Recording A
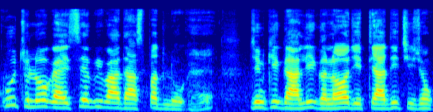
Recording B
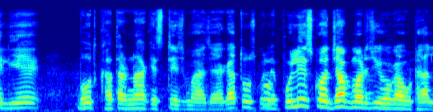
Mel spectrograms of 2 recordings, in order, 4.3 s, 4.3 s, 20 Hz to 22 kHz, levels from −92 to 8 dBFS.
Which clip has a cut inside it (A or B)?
B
